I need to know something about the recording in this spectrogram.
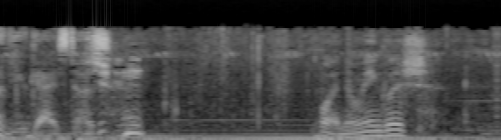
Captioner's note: speaks foreign language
